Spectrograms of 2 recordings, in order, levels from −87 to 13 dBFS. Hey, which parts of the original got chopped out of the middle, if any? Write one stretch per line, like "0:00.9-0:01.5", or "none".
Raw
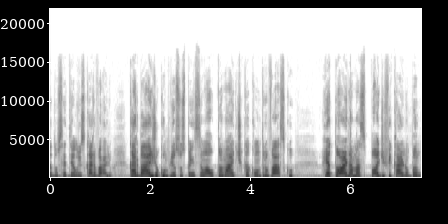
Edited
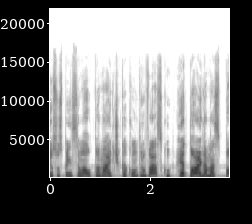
0:04.9-0:05.4

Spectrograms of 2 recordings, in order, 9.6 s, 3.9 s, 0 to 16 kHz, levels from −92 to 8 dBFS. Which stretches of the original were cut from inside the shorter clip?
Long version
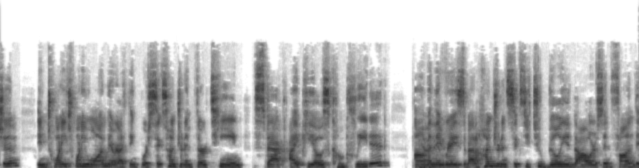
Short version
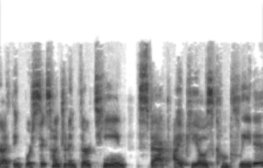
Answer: none

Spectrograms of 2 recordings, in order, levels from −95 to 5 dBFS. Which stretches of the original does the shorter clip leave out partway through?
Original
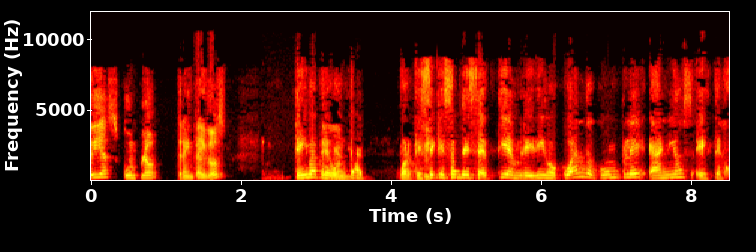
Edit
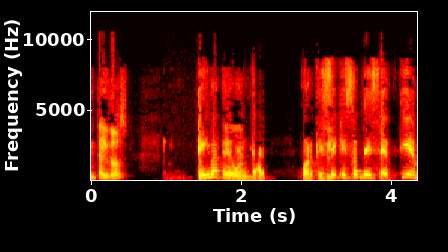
none

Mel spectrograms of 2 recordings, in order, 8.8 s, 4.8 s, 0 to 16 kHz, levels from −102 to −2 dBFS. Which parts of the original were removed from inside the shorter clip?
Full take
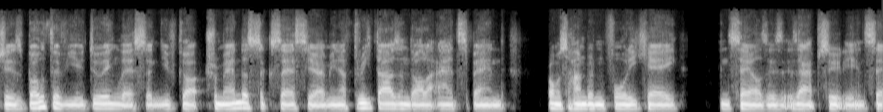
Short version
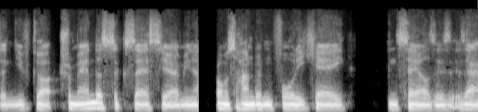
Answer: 0:03.4-0:05.3

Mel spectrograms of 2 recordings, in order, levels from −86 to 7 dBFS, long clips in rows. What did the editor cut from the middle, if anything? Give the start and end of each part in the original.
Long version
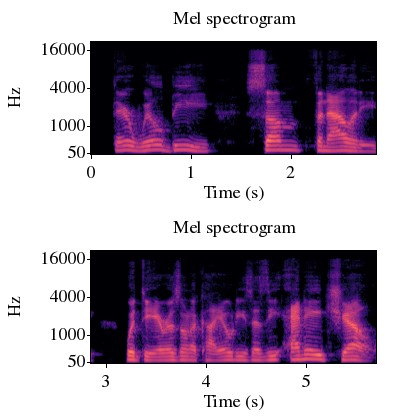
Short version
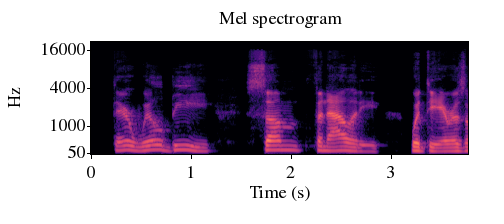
none

